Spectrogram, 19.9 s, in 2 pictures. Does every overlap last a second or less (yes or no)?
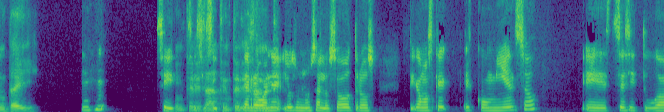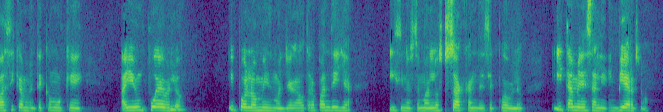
no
